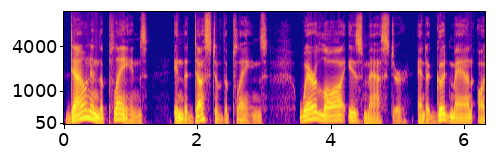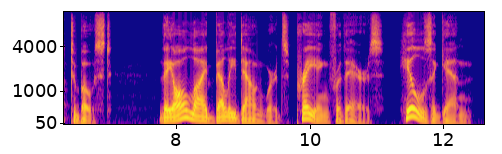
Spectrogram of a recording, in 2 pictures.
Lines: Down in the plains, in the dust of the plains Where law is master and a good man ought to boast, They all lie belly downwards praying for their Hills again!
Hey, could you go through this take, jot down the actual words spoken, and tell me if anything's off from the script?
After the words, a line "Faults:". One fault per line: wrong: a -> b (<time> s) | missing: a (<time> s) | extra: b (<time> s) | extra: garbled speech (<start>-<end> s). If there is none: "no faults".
Down in the plains, in the dust of the plains Where law is master and a good man ought to boast, They all lie belly downwards praying for theirs Hills again!
Faults:
wrong: their -> theirs (10.5 s)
